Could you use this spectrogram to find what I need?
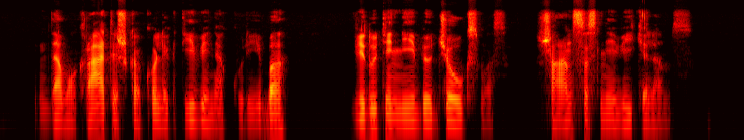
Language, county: Lithuanian, Vilnius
